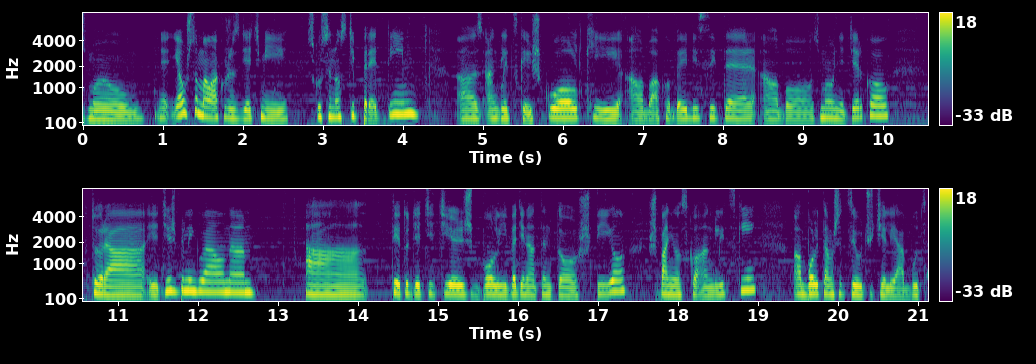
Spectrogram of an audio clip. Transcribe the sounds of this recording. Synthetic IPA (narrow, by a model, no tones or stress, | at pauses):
zmɔjɔʊɲɛjauʃsɔmːalakɔʒɛzɟɛcmi | skuːsɛnɔscipɾɛt̪ːiːm | za̰ŋɡlit͡skɛjʃkʊɔlkʰia̰lɛbɔakɔbɛjbisit̪ɛɾa̰lɛbɔzmɔjɔʊɲɛcɛɾkɔʊ | kt̪ɔɾaːjɛcɪɛʒbiliɡʊaːlnaː | a | t̪ɪɛt̪ɔɟɛcicɪɛʒbɔliʋɛɟɛnaːt̪ɛnt̪ɔʃt̪iːl | ʃpaɲɪɛlskɔʔa̰ŋɡlit͡ski | bɔlit̪amfʃɛt̪t͡siut͡ʃicɛʎɪabut͡s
